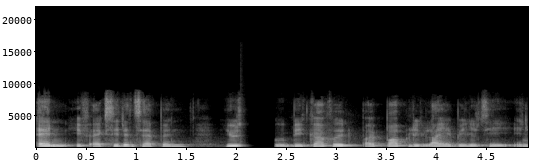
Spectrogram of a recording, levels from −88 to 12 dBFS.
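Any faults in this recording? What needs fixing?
From 2.03 to 2.41 s the speech breaks off in what is likely a long network dropout. The receiver stretches the last sound into a fading buzz. About 0.24 s of near silence follows. Speech returns at 2.41 s with about 0.36 s missing. Forward error correction, redundancy and a steadier network link would help prevent this.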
